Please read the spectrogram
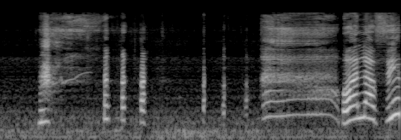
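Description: A voice making chicken-like clucks: a few sharp clicks in the first half, then a held call and quick swooping calls near the end.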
